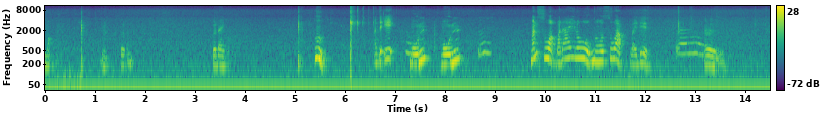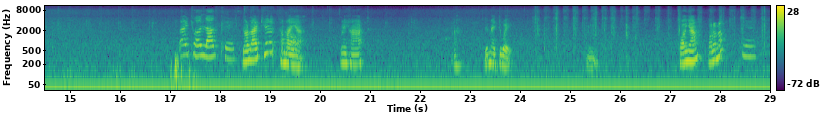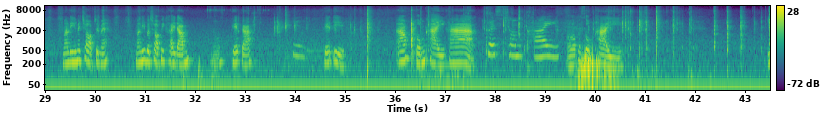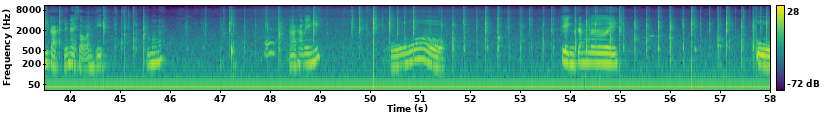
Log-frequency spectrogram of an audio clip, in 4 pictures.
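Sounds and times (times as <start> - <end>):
whisk tapping plastic jug: 47.2 - 58.0.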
